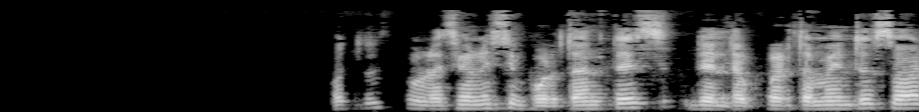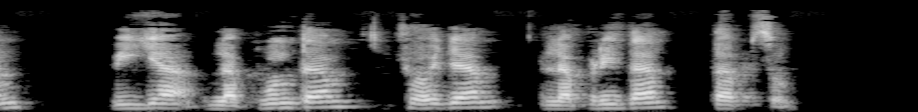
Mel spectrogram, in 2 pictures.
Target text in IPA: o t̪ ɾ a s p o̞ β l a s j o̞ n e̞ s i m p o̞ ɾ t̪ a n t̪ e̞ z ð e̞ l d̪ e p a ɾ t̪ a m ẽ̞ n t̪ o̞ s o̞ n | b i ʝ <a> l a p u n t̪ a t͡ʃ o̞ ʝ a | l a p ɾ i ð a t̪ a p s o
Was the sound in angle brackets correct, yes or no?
yes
